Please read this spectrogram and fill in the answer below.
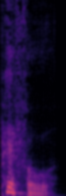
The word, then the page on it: piffle: British English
